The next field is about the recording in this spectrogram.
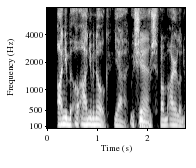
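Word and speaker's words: Áine Minogue: Anya Minogue.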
